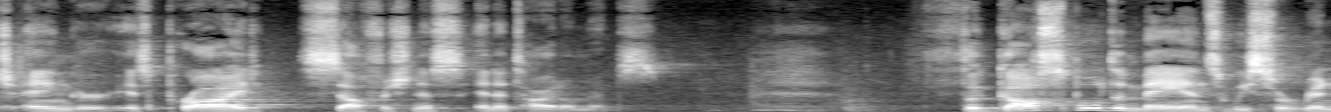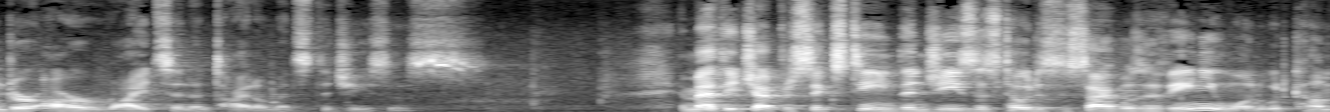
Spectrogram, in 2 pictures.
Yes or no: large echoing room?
yes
